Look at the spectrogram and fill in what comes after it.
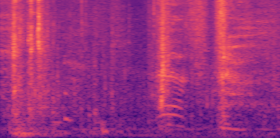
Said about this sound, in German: Mach die Tür zu, Opa.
